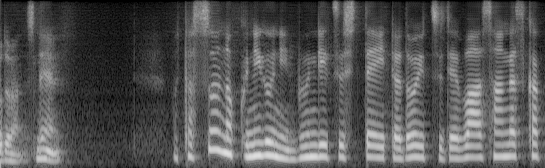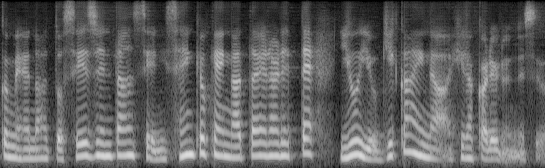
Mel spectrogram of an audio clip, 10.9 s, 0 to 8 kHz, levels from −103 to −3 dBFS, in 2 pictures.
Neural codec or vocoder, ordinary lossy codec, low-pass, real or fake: codec, 16 kHz, about 1 kbps, DyCAST, with the encoder's durations; none; none; fake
